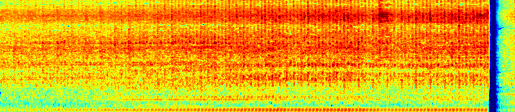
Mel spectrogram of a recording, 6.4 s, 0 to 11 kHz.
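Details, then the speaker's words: 2012 Pajero Sport Dakar diesel after engine rebuild, warmed up about 3 hours, coolant replaced with green coolant: steady, even idle clatter with no misses or irregular knocks; normal warm idle. "Mesinnya sudah dipanaskan selama sekitar 3 jam sekarang."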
